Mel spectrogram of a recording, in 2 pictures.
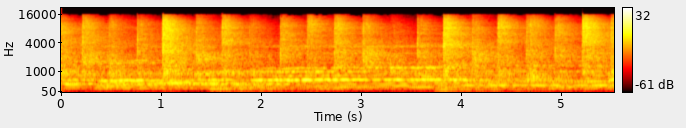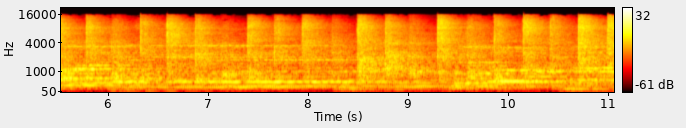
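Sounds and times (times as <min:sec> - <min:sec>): choral singing: 0:00.0 - 0:11.0
tap shoes on tiled floor: 0:00.0 - 0:11.0.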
